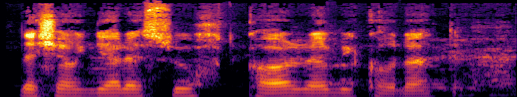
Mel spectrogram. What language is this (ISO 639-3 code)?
fas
